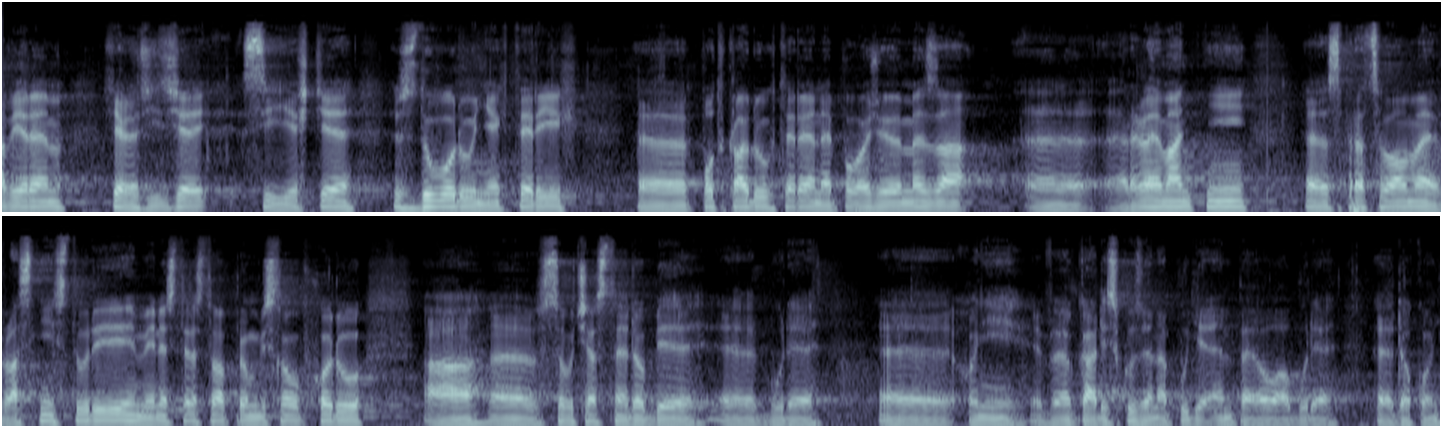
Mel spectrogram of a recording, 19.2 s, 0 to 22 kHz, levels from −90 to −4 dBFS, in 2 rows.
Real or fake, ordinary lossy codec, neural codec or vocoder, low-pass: fake; MP3, 96 kbps; vocoder, 44.1 kHz, 128 mel bands every 256 samples, BigVGAN v2; 14.4 kHz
